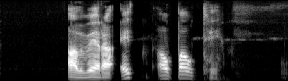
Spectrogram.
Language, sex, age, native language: Icelandic, male, 40-49, Icelandic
